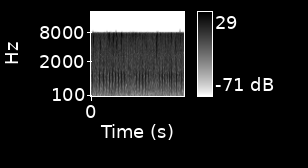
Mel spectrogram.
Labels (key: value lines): label: biophony, rattle
recorder: SoundTrap 500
